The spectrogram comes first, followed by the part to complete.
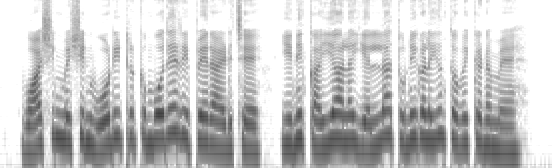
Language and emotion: Tamil, sad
